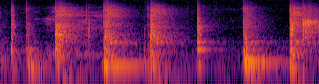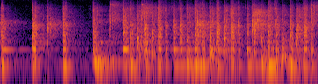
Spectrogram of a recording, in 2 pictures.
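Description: Mridangam playing a fast run of strokes, its tuned drumheads ringing briefly between the sharper slaps.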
